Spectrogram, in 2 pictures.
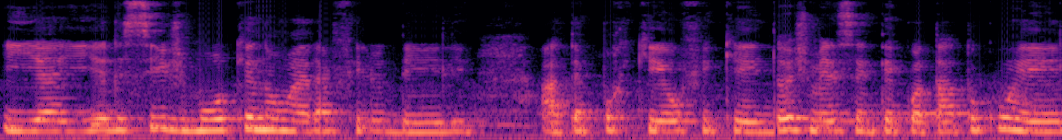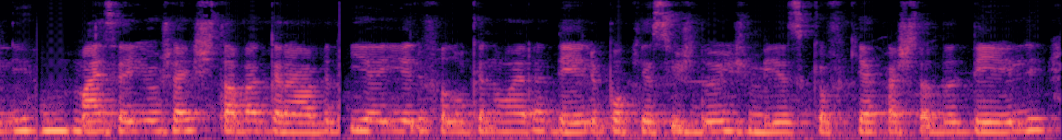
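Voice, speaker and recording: A woman's voice: medium pitch, level tone, a little fast, hardly any pauses, warm tone, a little hiss or hum. A young woman vlogger telling a personal story to camera in an earnest, confiding way. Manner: earnest, confiding, acts out remembered dialogue.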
